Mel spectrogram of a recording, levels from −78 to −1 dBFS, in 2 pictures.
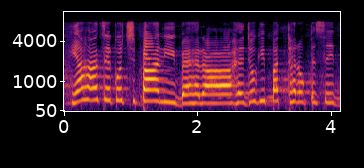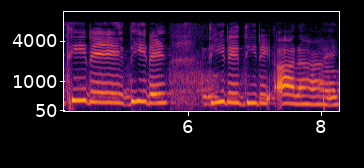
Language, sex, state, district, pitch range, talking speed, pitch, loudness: Hindi, female, Chhattisgarh, Sukma, 295-360 Hz, 115 wpm, 320 Hz, -19 LUFS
